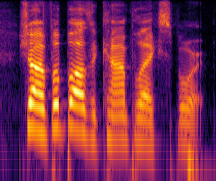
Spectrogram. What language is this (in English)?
English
